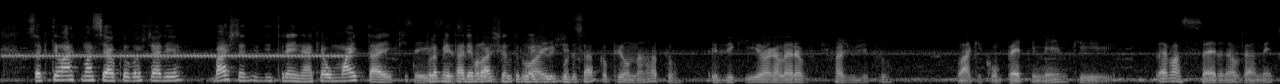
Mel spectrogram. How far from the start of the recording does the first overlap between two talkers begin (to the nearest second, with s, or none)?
4 s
